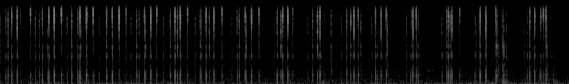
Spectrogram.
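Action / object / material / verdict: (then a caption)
tap / small plastic powder jar with lid / plastic / none. Long nails tap and scratch the side of a small round plastic loose powder jar and its black plastic lid, held on a table. The result is a quick, irregular run of crisp, bright clicks with soft scratchy rubbing between them. Each tap is dry and dies away at once, with almost no low end.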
